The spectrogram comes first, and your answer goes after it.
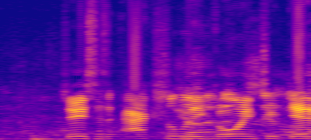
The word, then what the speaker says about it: Jace: Oh timely I believe some comments in the feed say that they believe it's pronounced Jace Tom willing to believe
